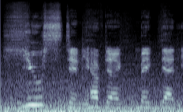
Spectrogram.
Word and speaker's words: Houston: me the other day you're supposed to say that H apparently the H is like very important you have to say Houston you have to make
